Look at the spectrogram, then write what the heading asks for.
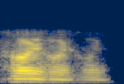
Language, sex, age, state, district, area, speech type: Assamese, male, 30-45, Assam, Goalpara, urban, conversation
